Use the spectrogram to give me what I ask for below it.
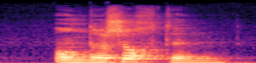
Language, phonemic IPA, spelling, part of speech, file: Dutch, /ˌɔndərˈzɔxtə(n)/, onderzochten, verb, Nl-onderzochten.ogg
- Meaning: inflection of onderzoeken: 1. plural past indicative 2. plural past subjunctive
